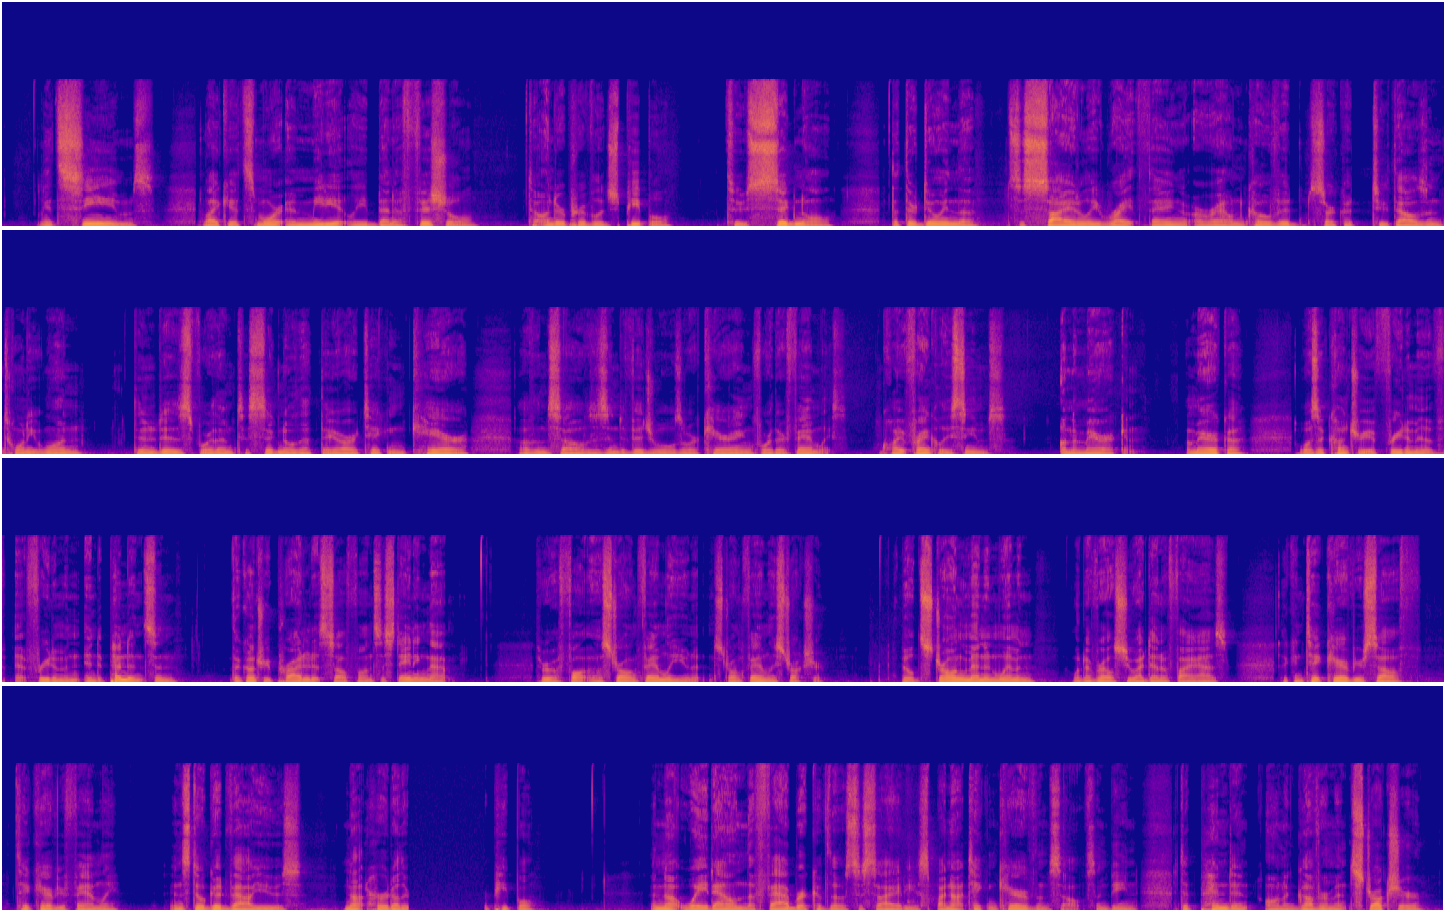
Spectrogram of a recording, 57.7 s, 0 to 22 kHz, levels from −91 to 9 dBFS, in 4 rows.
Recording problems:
audio cutting out; at 47 s for 1 s

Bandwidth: 14.5 kHz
